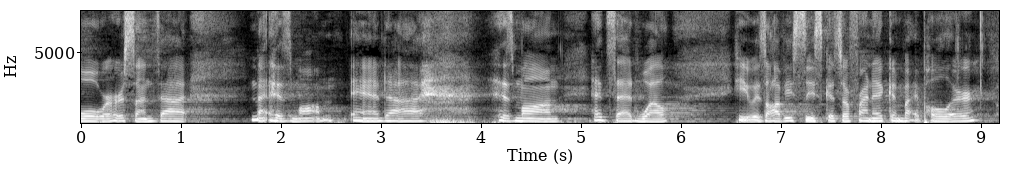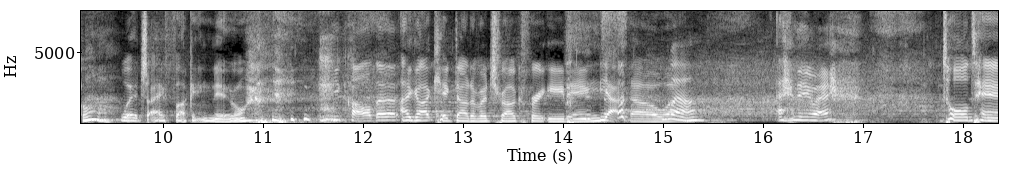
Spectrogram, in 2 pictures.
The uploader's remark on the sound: Live at the Civic Theatre in San Diego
